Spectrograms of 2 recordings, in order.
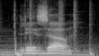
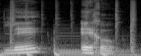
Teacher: H muet, silent, allows linking, and H aspiré, blocks linking.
